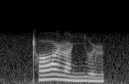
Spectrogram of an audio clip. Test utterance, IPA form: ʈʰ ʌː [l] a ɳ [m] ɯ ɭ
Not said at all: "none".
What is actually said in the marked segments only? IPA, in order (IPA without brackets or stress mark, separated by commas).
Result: ɭ, ɲ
